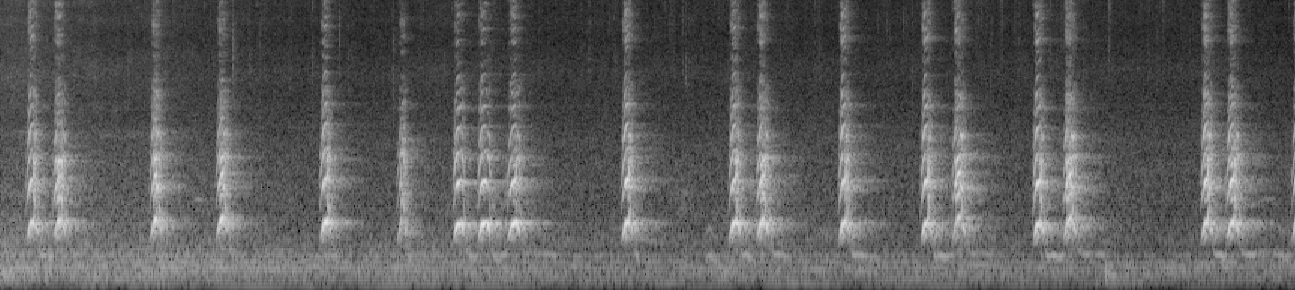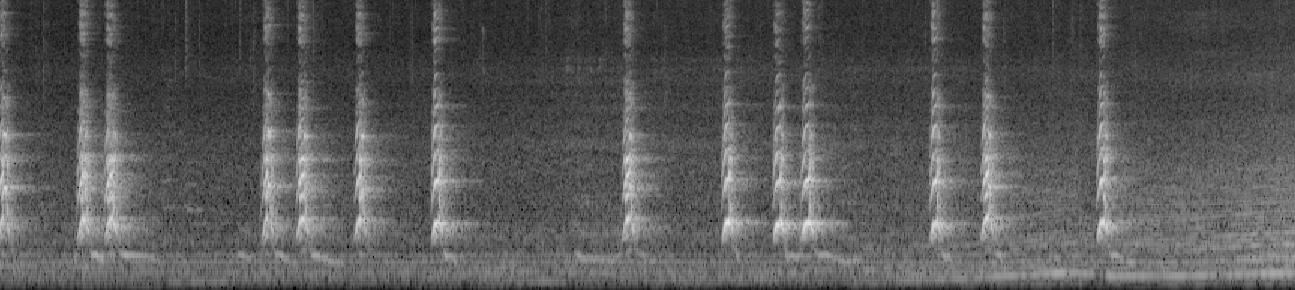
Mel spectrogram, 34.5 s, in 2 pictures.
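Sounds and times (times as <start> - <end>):
steady rain: 0.0 - 34.5
dog barking: 0.3 - 1.3, 2.0 - 3.5, 4.2 - 7.4, 8.2 - 8.9, 9.6 - 14.8, 16.0 - 19.4, 20.6 - 23.7, 25.5 - 26.2, 26.9 - 28.7, 29.6 - 31.0, 31.8 - 32.5.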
